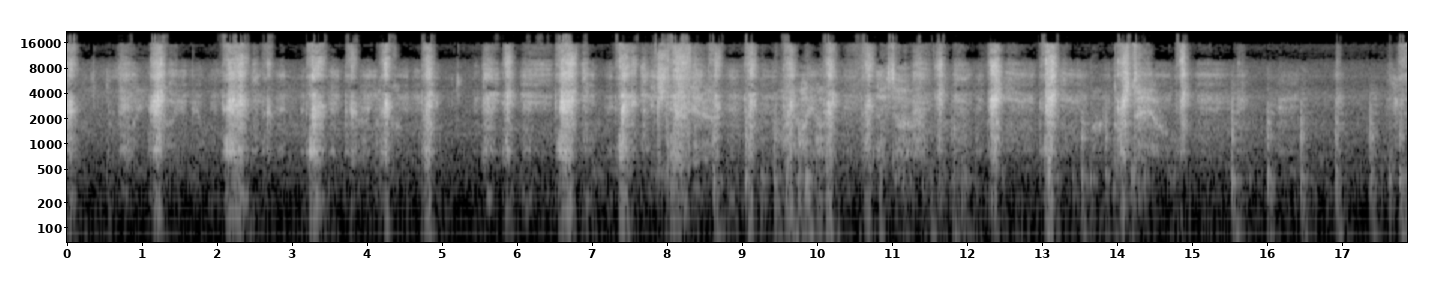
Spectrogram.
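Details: Pomeranian named Moko reverse sneezing for the first time, a fast series of rough, hissing snorts pulled in through the nose, closely spaced and uneven, with quiet human talk underneath.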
